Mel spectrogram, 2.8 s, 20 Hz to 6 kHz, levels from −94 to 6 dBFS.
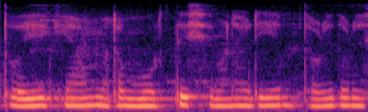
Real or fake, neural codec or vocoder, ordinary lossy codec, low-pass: real; none; none; 5.4 kHz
